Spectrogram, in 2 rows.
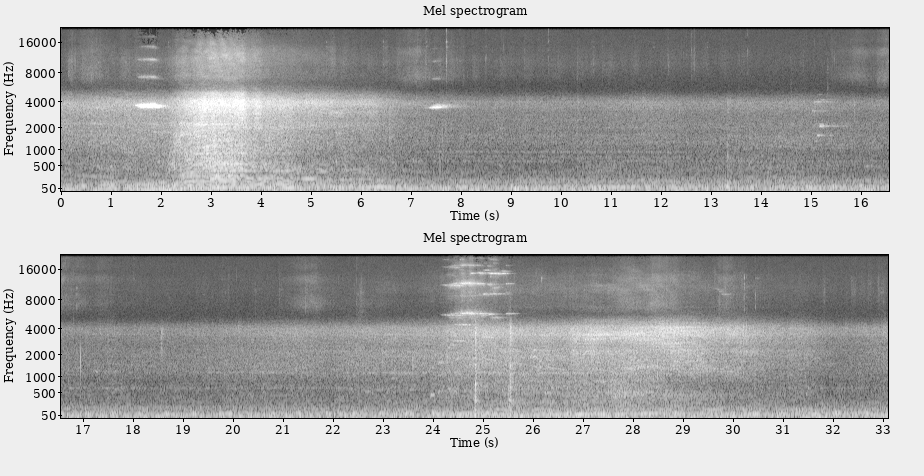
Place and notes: Garak-ro, Gimhae-si - In the corner of the road
In the corner of the road, Traffic Sound, Cold night
Gyeongsangnam-do, South Korea, 15 December 2014, ~20:00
